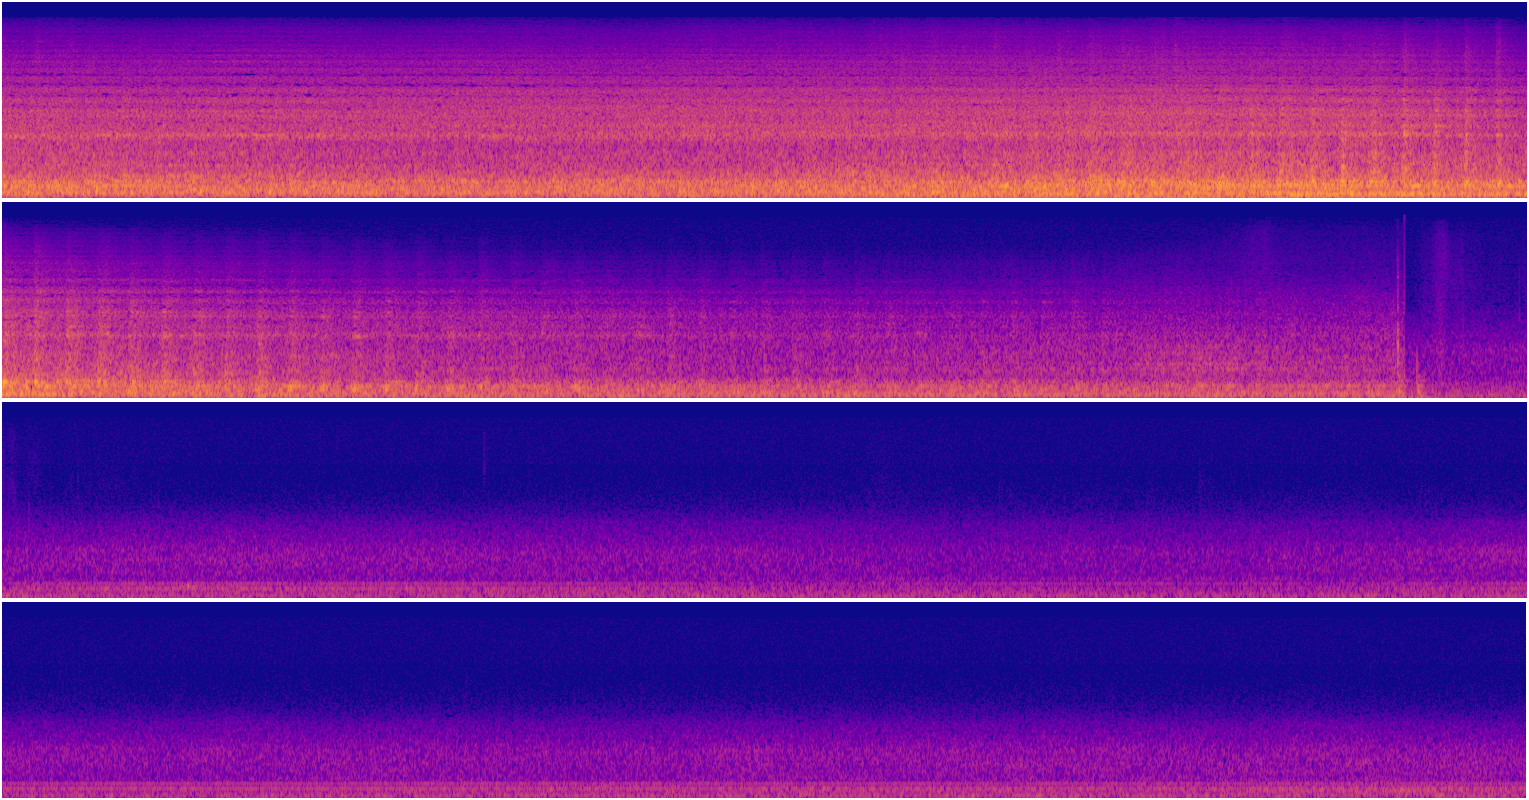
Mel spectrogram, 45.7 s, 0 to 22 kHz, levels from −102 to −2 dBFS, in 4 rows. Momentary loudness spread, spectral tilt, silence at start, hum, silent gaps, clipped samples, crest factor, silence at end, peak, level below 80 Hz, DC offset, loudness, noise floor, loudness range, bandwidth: 27 LU; -6.5 dB/octave; 0 s; none; none; under 0.1%; 20 dB; 0 s; -14 dBFS; -46 dBFS; under 0.1%; -32 LUFS; -58 dBFS; 27 LU; 15 kHz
